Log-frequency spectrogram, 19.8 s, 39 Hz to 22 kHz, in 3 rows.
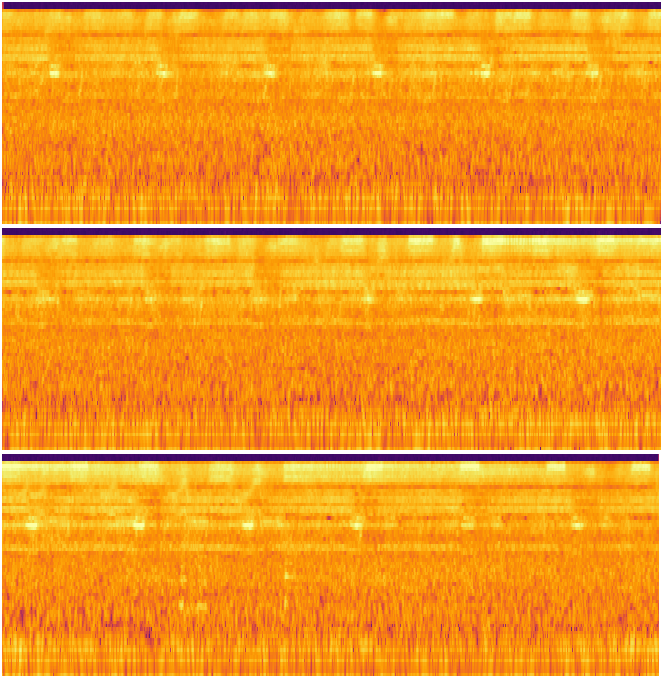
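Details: Summer cicadas along the Han Riverside at Amsa Ecological Park, Seoul, South Korea, early evening, July 26, 2021: layered high rasping buzz with rhythmic pulses roughly once a second, over low background hum.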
